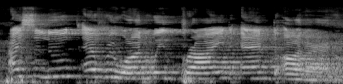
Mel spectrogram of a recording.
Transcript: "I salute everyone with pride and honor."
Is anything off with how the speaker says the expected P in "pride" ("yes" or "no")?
no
